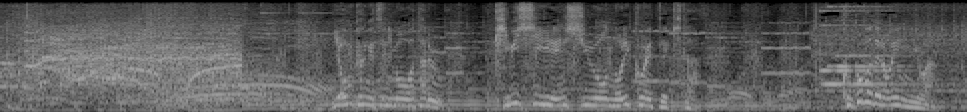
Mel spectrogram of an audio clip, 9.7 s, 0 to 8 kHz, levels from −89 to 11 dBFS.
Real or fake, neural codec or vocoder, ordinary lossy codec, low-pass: real; none; none; 7.2 kHz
